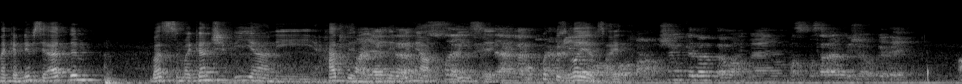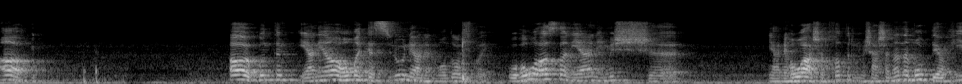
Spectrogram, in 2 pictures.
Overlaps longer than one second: present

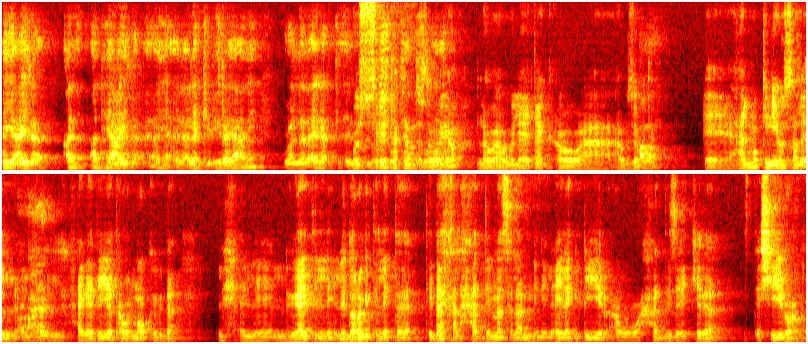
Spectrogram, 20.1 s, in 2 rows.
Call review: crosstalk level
present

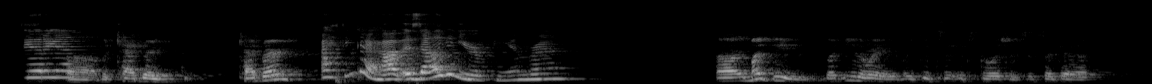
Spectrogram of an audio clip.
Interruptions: none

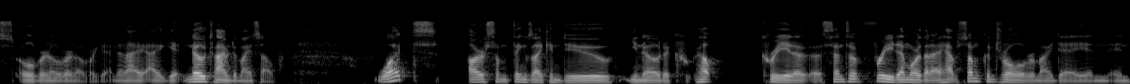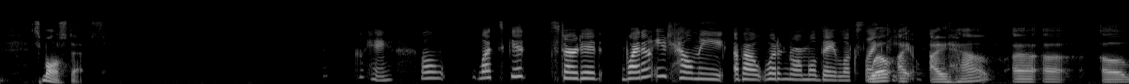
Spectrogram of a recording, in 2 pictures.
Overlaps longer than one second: none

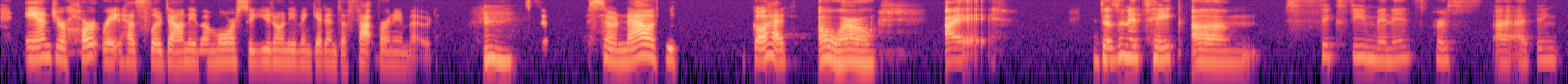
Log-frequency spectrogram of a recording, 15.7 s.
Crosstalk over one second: none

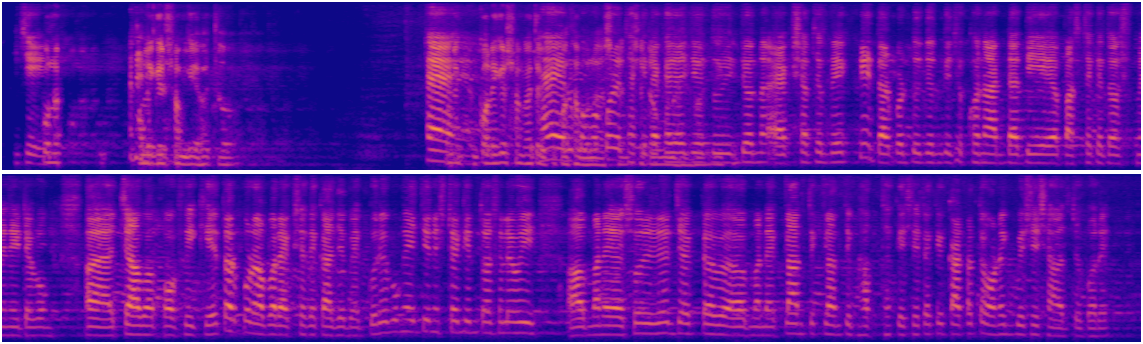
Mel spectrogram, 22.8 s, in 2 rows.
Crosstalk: present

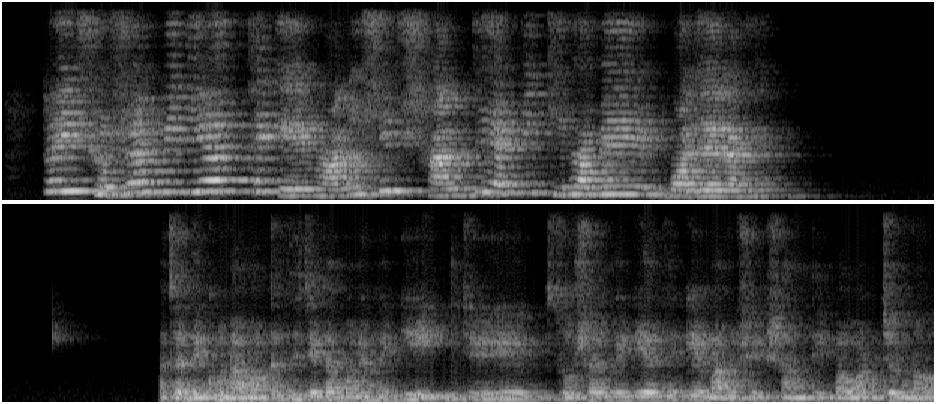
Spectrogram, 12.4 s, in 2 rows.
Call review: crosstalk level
none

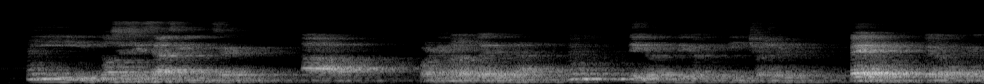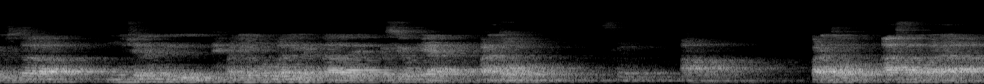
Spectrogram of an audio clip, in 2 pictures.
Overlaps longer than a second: none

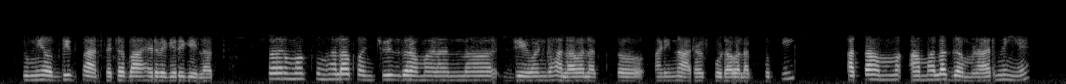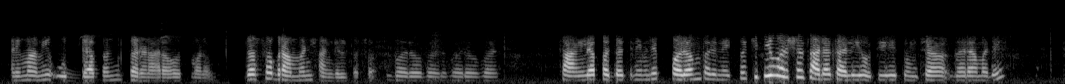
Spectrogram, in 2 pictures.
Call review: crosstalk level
none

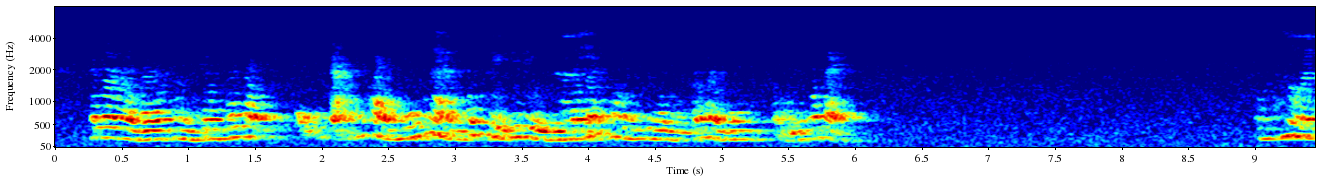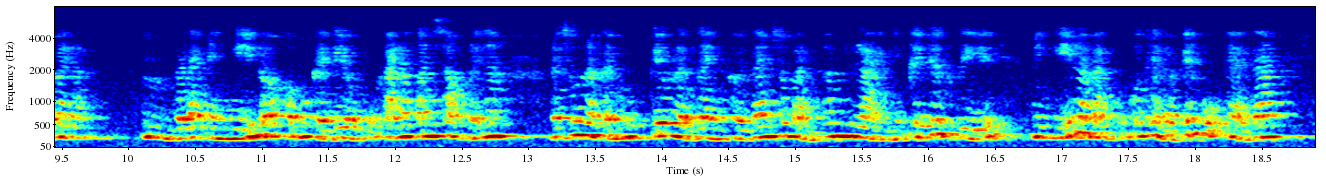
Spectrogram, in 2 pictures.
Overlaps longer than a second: none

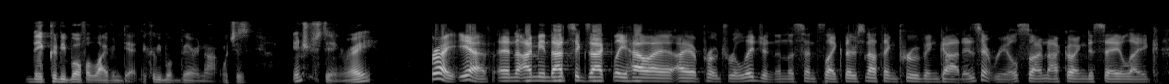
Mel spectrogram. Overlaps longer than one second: none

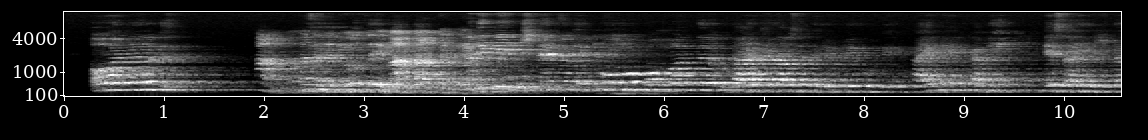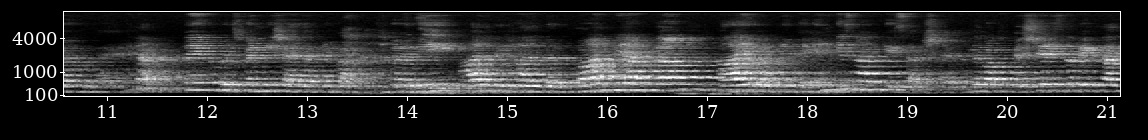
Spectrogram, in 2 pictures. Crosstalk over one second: present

